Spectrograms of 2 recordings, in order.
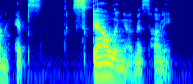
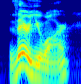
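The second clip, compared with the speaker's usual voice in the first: loud gloating cry; triumphant cry; 3 semitones higher, 8 dB louder than usual. A narrator's reading. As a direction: crow over the catch. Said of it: "cried the Trunchbull, triumphant".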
